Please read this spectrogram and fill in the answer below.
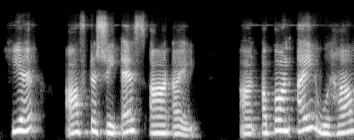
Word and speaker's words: Sri: pronunciation of that letter so SRI not Shri if I is there then we can pronounce like e if there is a sleeping line on the letter I then it will be pronounced like SRI so om Shri Para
